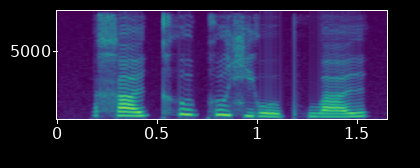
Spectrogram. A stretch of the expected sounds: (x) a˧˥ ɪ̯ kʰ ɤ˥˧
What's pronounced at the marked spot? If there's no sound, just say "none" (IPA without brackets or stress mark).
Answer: x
